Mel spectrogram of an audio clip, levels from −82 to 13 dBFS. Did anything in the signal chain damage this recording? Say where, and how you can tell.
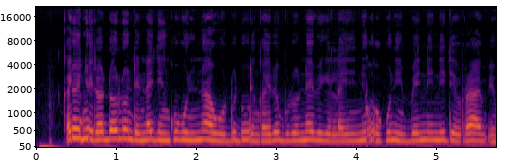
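Yes. Three short stretches of the speech flutter and garble, at 0.44–0.67 s just before "eitodolu tenejing' nkukuni", at 2.45–2.68 s just after those same words, and at 4.12–4.25 s. This is frames out of order, a network-stage fault. Two adjacent blocks arrived swapped and were decoded in that order, so each stretch plays its halves reversed with no time lost. The block lengths of about 104 ms and 52 ms point to runs of four and two frames.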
